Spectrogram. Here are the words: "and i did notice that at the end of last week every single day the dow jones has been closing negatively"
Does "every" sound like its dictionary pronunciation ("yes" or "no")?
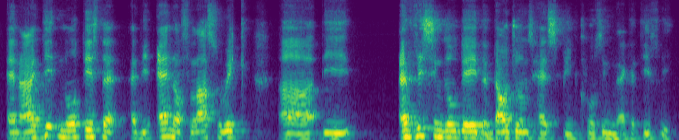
yes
